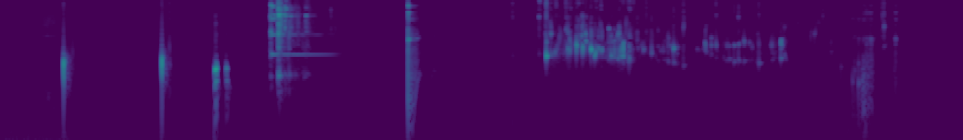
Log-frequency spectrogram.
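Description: Plops, clinks and a short splashing pour as a warm, sweet non-alcoholic cocktail is mixed: several brief, separate sounds with quiet gaps between them, then a longer stretch of fizzy, liquid activity, with no talk.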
